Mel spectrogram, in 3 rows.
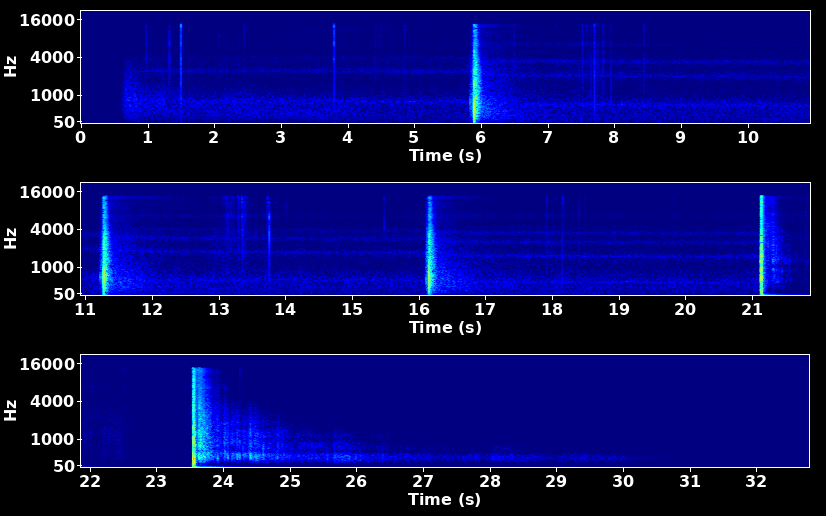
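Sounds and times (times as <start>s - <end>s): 
firecrackers being lit: 0.6s - 22.2s, 23.5s - 26.7s.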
